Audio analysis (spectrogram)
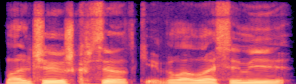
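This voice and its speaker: A man's voice: low-pitched, takes it slowly, a little mellow, dry recording, studio quality. A man voicing a boorish, self-assured wrestler in a satirical audio story, drawling heavily and bluntly. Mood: blunt, pushy.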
